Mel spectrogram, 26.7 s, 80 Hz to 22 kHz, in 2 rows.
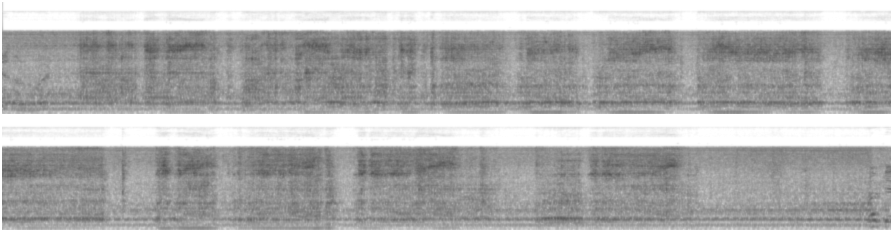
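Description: A wood lathe turns at about 1200 rpm while a block of wood is rounded into a cylinder. A steady rasping scrape plays over the motor's constant hum, and a voice talks over it at times.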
